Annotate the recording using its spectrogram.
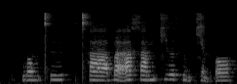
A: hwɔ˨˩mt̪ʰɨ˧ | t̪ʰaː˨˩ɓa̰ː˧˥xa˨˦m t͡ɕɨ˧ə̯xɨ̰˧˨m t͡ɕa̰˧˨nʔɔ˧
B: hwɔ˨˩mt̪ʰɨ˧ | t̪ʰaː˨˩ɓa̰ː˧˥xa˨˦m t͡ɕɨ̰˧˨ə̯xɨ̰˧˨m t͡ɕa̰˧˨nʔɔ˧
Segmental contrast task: A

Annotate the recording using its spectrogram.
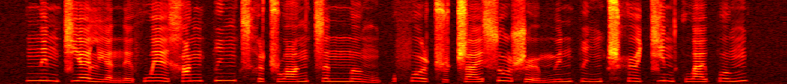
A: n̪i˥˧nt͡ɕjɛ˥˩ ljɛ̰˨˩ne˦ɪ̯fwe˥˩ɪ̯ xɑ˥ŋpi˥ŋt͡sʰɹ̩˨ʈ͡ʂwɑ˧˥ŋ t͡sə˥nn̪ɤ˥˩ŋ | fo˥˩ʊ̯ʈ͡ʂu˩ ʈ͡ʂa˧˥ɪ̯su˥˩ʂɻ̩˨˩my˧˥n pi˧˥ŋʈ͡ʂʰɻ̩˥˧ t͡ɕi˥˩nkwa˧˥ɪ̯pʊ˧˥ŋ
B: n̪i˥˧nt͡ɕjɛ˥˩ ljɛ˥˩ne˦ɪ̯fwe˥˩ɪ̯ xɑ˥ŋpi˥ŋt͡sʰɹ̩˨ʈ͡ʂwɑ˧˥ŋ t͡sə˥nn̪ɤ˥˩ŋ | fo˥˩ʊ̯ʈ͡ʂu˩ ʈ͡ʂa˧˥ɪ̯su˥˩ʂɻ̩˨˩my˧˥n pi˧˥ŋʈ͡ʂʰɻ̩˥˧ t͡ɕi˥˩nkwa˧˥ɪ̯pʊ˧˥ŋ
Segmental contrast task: A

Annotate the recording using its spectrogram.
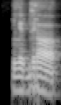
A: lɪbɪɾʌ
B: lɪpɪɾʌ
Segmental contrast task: A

